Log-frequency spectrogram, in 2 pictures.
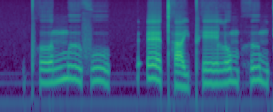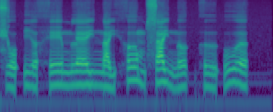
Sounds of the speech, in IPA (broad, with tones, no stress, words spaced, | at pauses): pʰɤː˧˥nmɯː˥˨fu˥˨ | ʔɛː˥˨t̪ʰa˧˩jpʰeː˧ lo˥˨mhɯː˥˨mt͡ɕo˩˧ʔi˩ə̯ heː˧mlɛː˧jna˩˧j hɤː˥˨msa˥˨j nɤː˧k̚hɯː˧˩ʔu˥˨ə̯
